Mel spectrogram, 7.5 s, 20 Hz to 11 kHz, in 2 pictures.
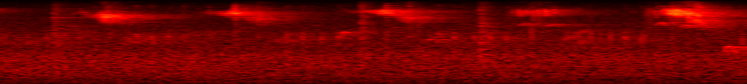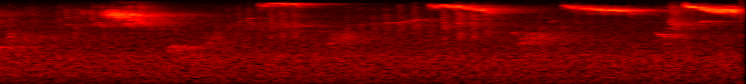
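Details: On 28 March 2016, a rose-ringed parakeet feeding on blossoms gives sharp, high, screechy calls, roughly one every second, over a faint background hiss.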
